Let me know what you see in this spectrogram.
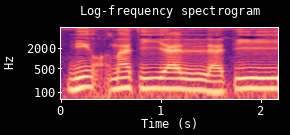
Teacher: Alif lam bertemu dengan lam, hukum dia alif lam syamsiah, cara baca dia terus masuk ke lam yang kedua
